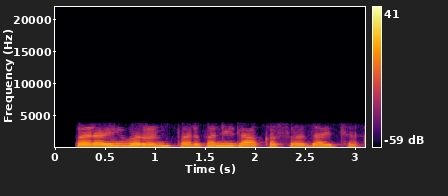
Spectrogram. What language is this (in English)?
Marathi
